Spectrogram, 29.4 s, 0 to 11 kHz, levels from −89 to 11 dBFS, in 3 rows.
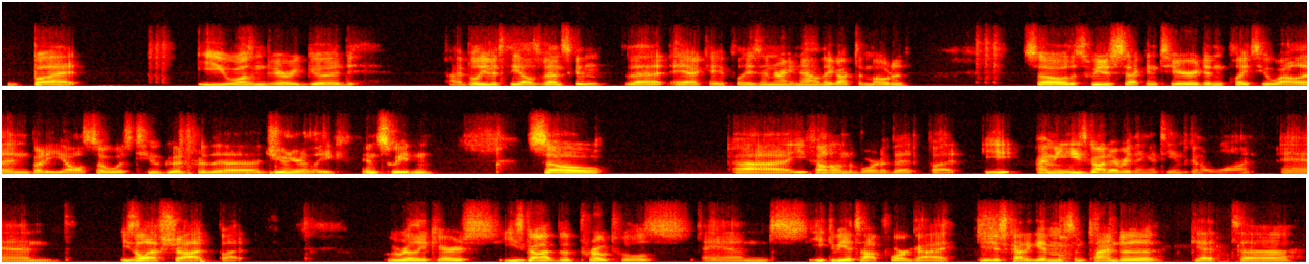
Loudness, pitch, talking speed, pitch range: -21 LUFS, 110 Hz, 195 wpm, 85-115 Hz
